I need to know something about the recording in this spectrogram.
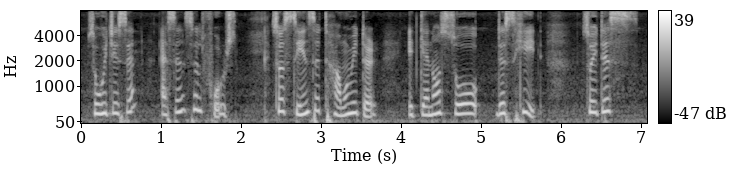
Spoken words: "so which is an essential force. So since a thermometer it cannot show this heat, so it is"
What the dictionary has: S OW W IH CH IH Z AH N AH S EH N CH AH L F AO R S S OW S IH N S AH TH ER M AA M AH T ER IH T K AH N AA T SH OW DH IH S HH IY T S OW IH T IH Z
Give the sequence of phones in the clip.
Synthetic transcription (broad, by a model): S OW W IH CH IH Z AH N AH S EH N S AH L F AO R S S OW S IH N S AH T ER M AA M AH T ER IH T K AH N AA T S OW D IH S HH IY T S OW IH T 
